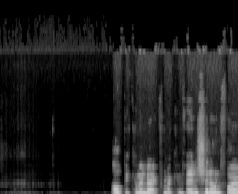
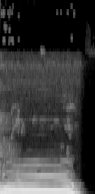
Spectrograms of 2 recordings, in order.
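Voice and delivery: excited cheer; 9 dB louder than usual. Real, not acted. Cheering the N64 game.

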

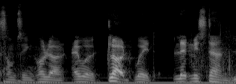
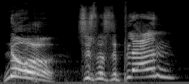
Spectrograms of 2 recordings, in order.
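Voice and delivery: shocked shout; 13 semitones higher, 6 dB louder, slower than usual. Acted. Betrayal revealed.

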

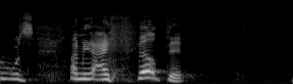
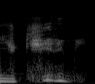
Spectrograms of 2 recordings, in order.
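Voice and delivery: softer, whispered disbelief; 6 semitones lower, 12 dB quieter than usual. Retold or imitated. Preacher answering the Lord, whispering in disbelief. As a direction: whisper it, can't believe it. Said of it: "I said".

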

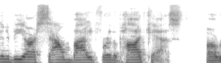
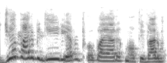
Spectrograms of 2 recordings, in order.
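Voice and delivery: high-pitched mock patient; put-on high voice, quoting patients; imitated patient questions; 10 semitones higher, 3 dB louder, much faster than usual. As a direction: mimic an eager supplement shopper in a raised voice. Voicing patients' usual supplement questions.

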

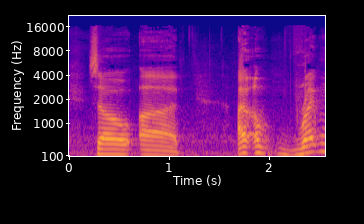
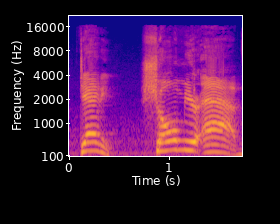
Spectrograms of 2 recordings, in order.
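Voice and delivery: slow, higher, louder teasing; teasing host call; 7 semitones higher, 4 dB louder, slower than usual. Retold or imitated. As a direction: egg him on slowly for the crowd. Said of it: "Nick Scarpino's like".

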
